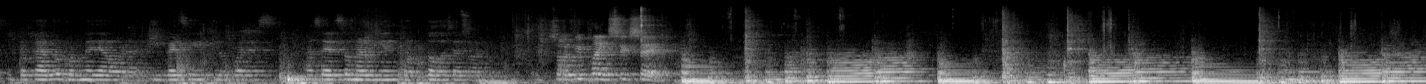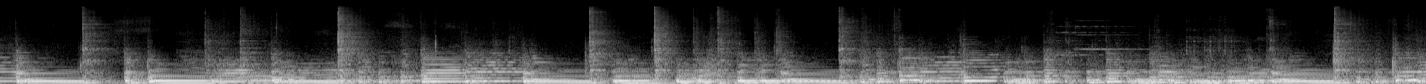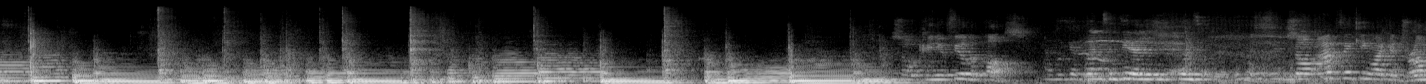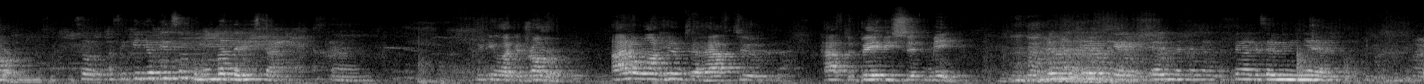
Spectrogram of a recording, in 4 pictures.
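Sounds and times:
double bass plucked pizzicato: 6.8s - 37.6s.

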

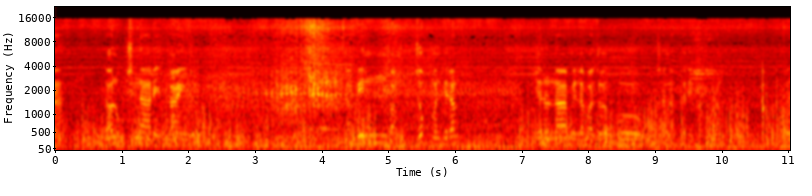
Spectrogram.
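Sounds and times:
passing vehicle engines: 0.0s - 11.0s
motorcycle approaching: 1.7s - 8.3s.

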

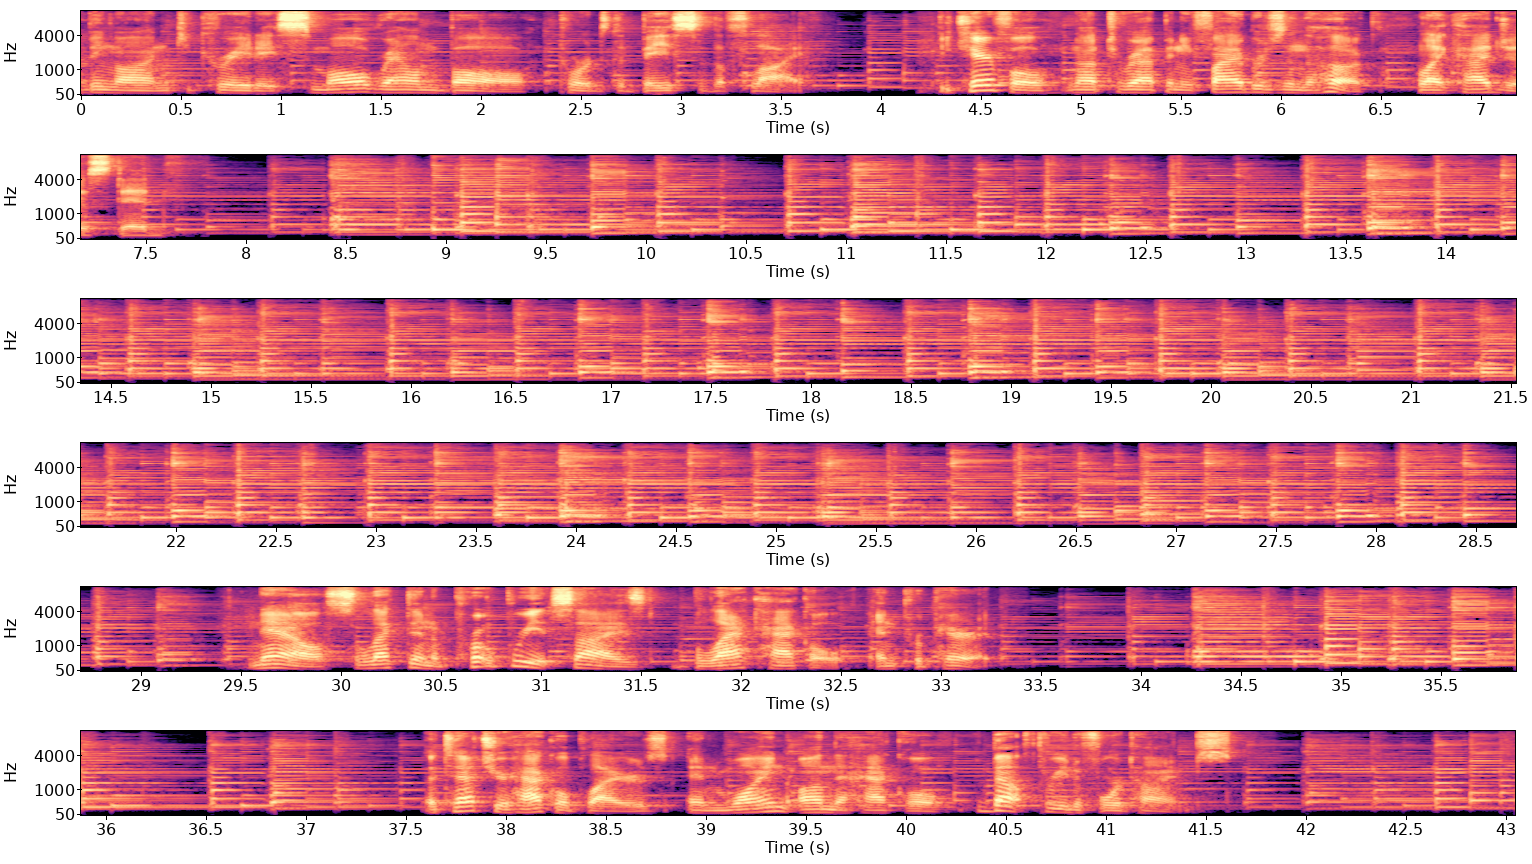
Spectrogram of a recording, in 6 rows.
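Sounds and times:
fast-picked banjo tune: 0.0s - 43.0s.

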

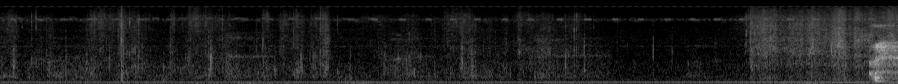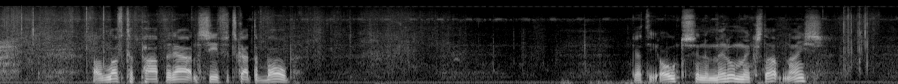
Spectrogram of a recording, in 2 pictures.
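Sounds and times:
soft footsteps: 0.0s - 5.9s, 7.4s - 14.9s
rustling and crackling of leaves: 0.0s - 15.1s, 16.0s - 17.9s
leaves brushing: 7.4s - 15.0s, 16.0s - 17.9s.

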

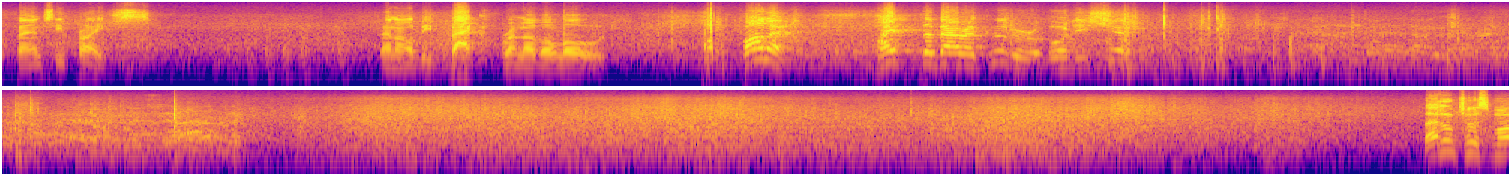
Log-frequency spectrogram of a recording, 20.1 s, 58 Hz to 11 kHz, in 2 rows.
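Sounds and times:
sea water rushing along hull: 0.0s - 20.0s
faint murmuring voices: 8.3s - 11.9s.

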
